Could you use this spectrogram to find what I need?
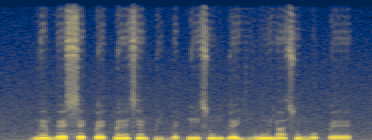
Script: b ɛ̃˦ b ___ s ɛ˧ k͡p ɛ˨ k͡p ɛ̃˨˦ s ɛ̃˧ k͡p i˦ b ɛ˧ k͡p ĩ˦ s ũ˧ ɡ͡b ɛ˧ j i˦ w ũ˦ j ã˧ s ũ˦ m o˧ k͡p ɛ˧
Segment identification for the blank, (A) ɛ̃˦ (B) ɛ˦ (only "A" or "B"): B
